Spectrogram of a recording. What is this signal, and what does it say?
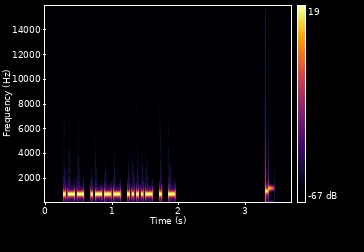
Morse code, heard as a keyed tone, about 34 wpm, 700 Hz. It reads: WJ4ET
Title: USA Call Signs - 5 Characters - 2x Character Spacing - 35wpm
